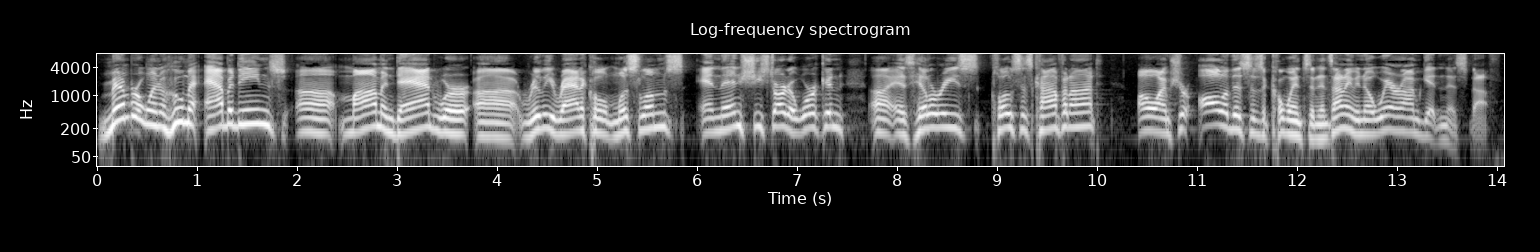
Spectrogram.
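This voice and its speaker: A man in his fifties with an American accent hosts a political talk show live, offering casual commentary and reading out listener comments. His high voice is animated at a normal speed, and he rambles conversationally, full of rhetorical questions. The sound is studio quality with no echo.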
